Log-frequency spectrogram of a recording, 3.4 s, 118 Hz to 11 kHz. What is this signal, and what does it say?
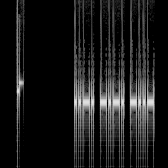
Morse code, heard as a keyed tone, about 28 wpm, 700 Hz. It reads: FCX
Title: USA Call Sign Postfixes - 3 Letters 28wpm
